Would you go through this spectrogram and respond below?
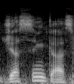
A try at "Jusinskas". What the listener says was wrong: Oh, the J is silent. The J is silent. Jusinskas.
